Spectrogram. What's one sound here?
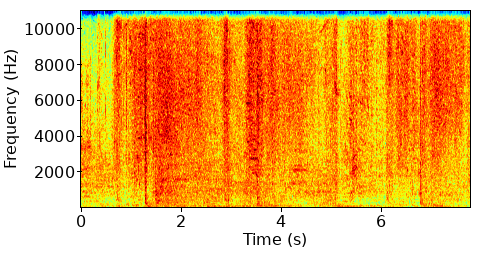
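Electric blasts crackle and roar.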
